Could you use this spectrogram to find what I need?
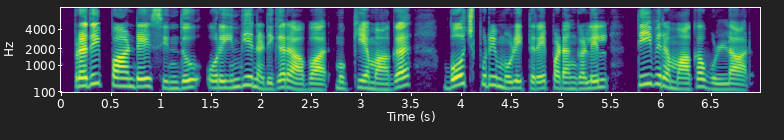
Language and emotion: Tamil, neutral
